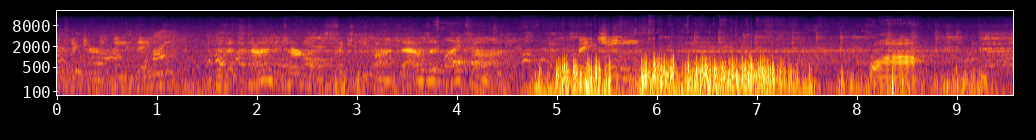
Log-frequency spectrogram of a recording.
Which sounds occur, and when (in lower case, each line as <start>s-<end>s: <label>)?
0.0s-9.5s: music
0.0s-1.2s: man speaking
0.9s-1.3s: kid speaking
1.5s-4.6s: man speaking
4.6s-9.5s: wind
5.1s-5.8s: man speaking
8.0s-8.7s: man speaking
